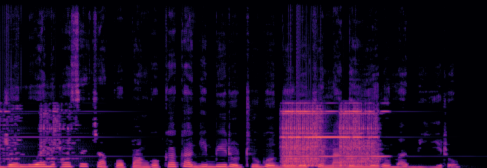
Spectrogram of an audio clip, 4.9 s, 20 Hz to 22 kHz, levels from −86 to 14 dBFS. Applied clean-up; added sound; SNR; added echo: classical method spectral subtraction.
